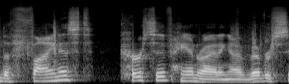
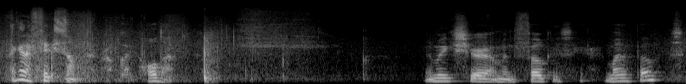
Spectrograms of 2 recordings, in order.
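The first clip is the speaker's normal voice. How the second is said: quick, softer muttering to himself while fiddling with the camera; muttered aside; 8 dB quieter, faster than usual. Real, not acted. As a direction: drop your voice and talk to yourself.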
